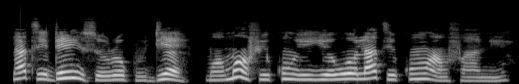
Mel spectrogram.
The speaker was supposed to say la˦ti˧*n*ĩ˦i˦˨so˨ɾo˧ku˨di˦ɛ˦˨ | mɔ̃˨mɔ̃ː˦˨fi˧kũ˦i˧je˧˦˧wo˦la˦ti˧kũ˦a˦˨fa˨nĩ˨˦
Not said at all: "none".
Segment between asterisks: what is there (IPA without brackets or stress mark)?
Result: d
